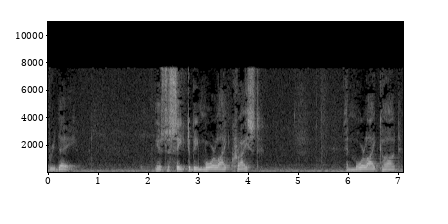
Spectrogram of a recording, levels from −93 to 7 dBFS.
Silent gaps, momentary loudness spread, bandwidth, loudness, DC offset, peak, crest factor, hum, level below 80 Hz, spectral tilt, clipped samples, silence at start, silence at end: none; 23 LU; 8 kHz; -30 LUFS; under 0.1%; -12 dBFS; 20 dB; none; -54 dBFS; -4.5 dB/octave; under 0.1%; 0 s; 0 s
